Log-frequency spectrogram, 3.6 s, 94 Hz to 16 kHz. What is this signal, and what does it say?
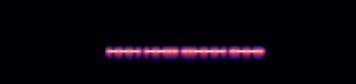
Morse code, heard as a keyed tone, about 46 wpm, 700 Hz. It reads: OZ2P
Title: DXCC-100 Call Signs - 4 Characters - Repeated 3x - 45wpm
